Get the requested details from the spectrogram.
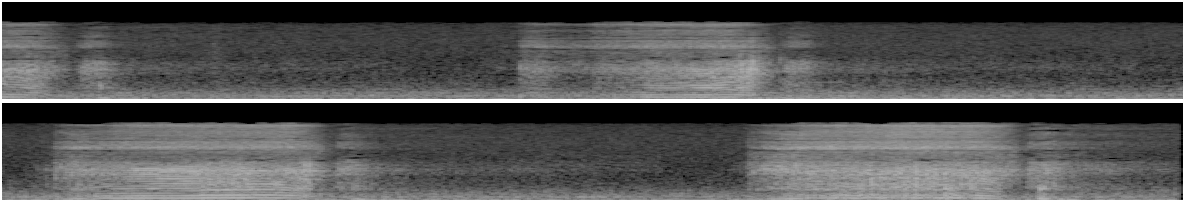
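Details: Snoring during sleep, recorded with a snore-tracking app: three loud rattling snores on the in-breath, roughly every four seconds, over low room noise.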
